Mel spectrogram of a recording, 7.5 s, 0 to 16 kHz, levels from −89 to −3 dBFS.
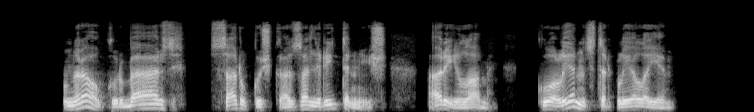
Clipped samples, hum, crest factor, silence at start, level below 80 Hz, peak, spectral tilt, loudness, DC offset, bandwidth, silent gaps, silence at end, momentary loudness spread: under 0.1%; none; 18 dB; 0.65 s; -56 dBFS; -2 dBFS; -6 dB/octave; -18 LUFS; under 0.1%; 8 kHz; 1.89-2.11 s, 4.17-4.26 s, 5.17-5.38 s; 0.8 s; 11 LU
